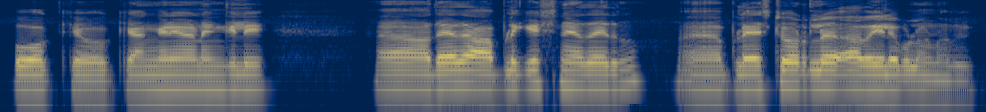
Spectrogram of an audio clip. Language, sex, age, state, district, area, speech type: Malayalam, male, 45-60, Kerala, Wayanad, rural, spontaneous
